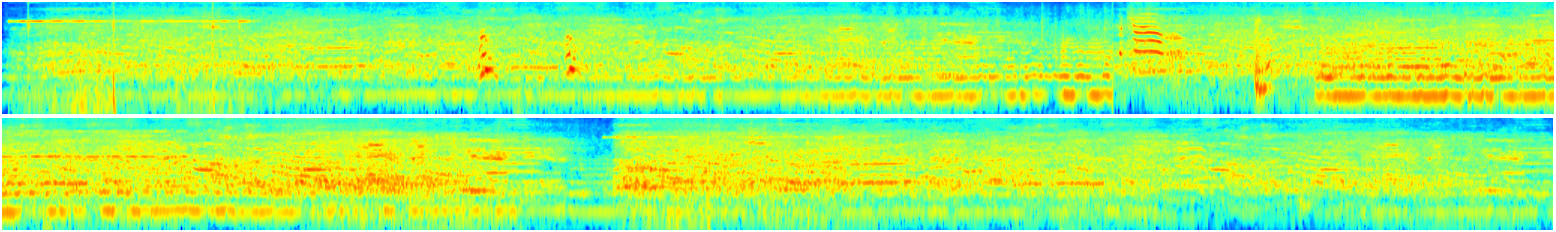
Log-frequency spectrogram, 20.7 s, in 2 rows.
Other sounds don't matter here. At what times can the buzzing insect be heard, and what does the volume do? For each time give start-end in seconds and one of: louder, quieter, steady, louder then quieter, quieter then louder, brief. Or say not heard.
0.0-20.6 louder then quieter.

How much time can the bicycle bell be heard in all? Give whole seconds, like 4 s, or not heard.
5 s.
